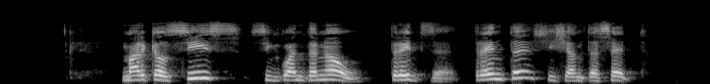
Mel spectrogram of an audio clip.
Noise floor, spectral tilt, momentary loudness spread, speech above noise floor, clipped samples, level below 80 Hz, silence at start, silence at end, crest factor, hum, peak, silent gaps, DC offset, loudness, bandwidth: -82 dBFS; -4 dB/octave; 14 LU; 65 dB; under 0.1%; -64 dBFS; 1.25 s; 0.8 s; 16 dB; none; -2 dBFS; none; under 0.1%; -17 LUFS; 8 kHz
